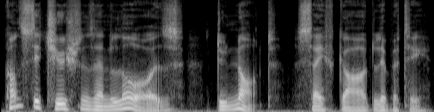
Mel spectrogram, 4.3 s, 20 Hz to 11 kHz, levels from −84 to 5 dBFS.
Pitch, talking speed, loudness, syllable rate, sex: 105 Hz, 95 wpm, -18 LUFS, 3.7 syllables/s, male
